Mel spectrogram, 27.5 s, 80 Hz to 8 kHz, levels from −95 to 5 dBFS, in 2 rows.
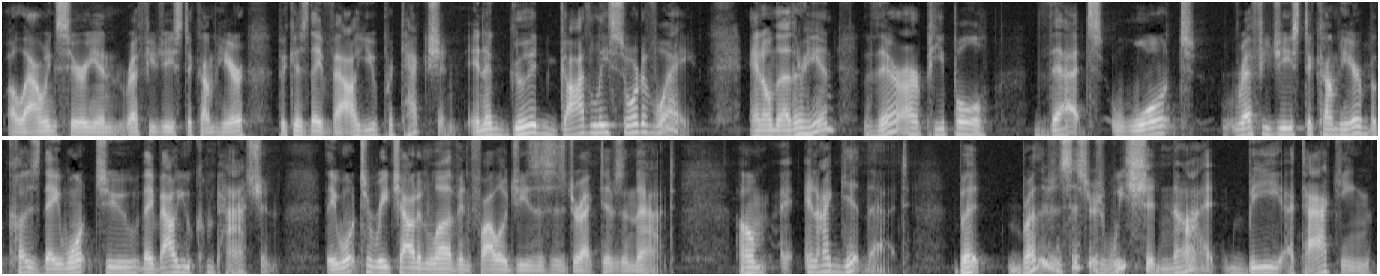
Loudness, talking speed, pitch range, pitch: -20 LUFS, 140 wpm, 95-125 Hz, 110 Hz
